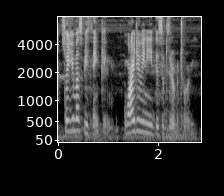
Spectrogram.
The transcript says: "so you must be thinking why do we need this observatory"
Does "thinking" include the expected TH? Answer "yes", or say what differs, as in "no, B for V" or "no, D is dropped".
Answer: yes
